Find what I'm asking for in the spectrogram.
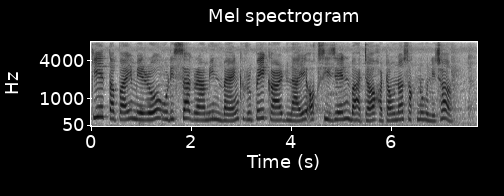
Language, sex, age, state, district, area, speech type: Nepali, female, 18-30, West Bengal, Kalimpong, rural, read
